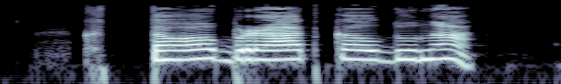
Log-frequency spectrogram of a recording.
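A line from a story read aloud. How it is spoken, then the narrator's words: Shouting. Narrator (Russian): заорал иномирянин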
